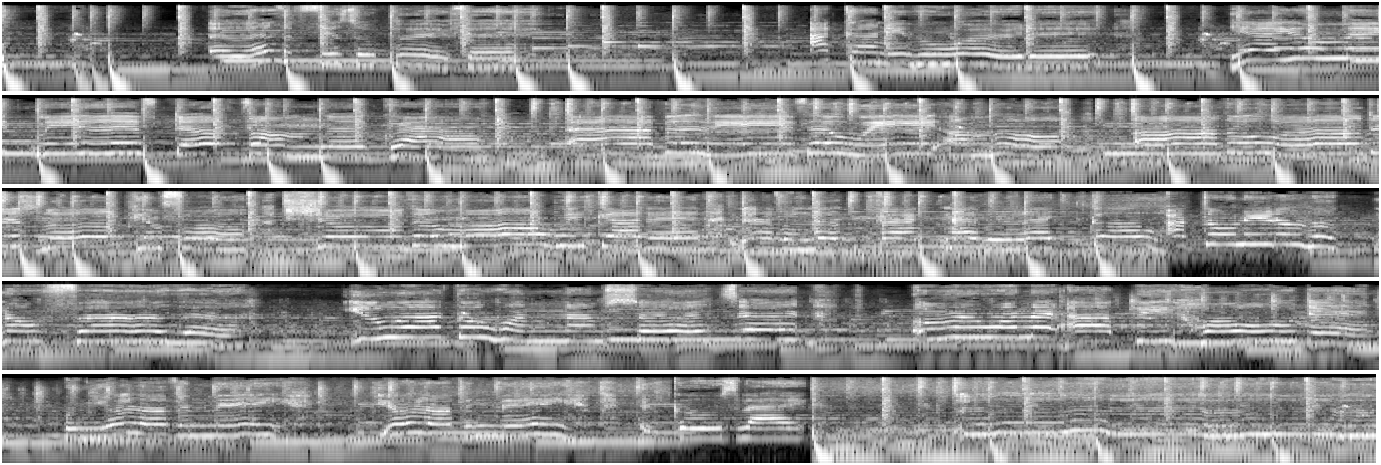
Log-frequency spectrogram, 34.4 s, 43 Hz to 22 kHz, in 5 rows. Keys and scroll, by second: 0.0 BackSpace, 28.6-29.7 typing, 33.8 Up.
